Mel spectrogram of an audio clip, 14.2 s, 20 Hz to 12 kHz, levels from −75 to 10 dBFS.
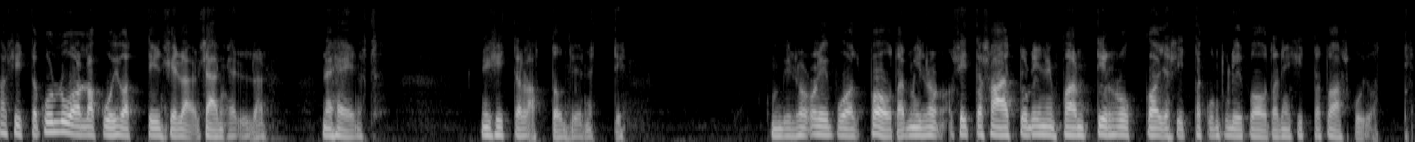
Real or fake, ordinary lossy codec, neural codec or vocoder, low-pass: fake; none; vocoder, 22.05 kHz, 80 mel bands, Vocos; 9.9 kHz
